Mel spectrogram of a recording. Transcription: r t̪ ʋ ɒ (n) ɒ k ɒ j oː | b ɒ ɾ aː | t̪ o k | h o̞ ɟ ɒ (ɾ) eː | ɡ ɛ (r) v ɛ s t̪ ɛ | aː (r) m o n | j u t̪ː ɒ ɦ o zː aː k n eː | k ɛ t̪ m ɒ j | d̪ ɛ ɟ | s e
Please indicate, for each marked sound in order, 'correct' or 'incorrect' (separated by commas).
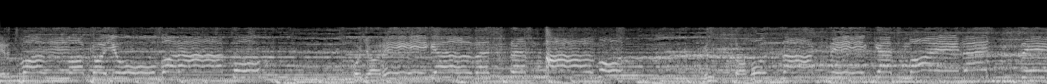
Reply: incorrect, correct, incorrect, incorrect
